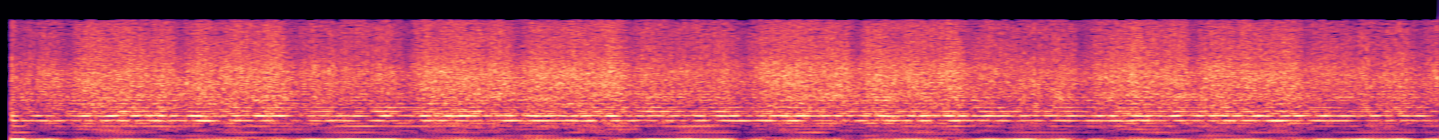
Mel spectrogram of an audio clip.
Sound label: giant bass tension; Basses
